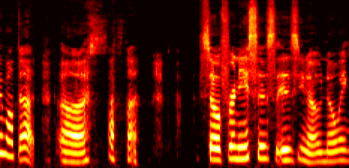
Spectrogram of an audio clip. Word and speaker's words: phronesis: I know that you also discuss practical wisdom and phronesis. I think that's how you pronounce that, or phronesis, and Phronesis, yeah.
